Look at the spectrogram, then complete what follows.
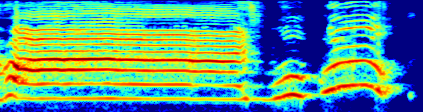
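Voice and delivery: high, loud whooping call; excited shout. Acted. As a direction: shout it like an air horn. Reading comment, mimicking air horn.

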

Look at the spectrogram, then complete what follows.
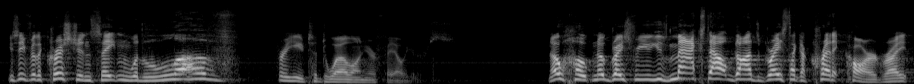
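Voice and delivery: ordinary talk, nothing marked

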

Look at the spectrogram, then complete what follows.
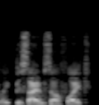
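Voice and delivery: ordinary delivery, nothing marked

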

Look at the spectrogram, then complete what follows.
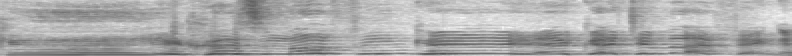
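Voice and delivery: hammed-up bawling through a laugh; mock crying. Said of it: "the guy was crying".

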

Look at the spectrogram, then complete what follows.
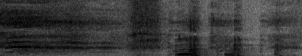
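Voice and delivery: sudden high laugh; burst of laughter. Real, not acted. Storyteller cracking up at his own story, high burst of laughter.

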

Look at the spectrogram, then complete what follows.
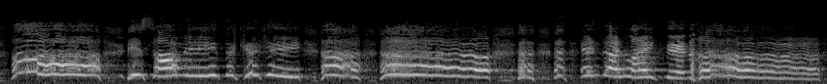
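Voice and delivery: put-on high, loud wailing toddler confession; sobbing it out like a little girl caught; toddler falling apart. Little girl caught with cookie crumbs, wailing high and loud. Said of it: "she'd go all the pieces and go".

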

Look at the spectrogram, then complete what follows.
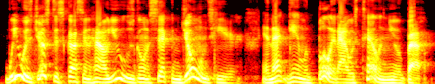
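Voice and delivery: steer them back with exaggerated rises and falls; swamp witch Zoraida. Voices Zoraida steering the talk back.

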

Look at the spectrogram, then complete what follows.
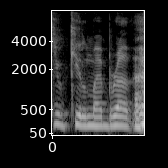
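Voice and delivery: put-on menacing sea lion in a jokey Russian accent. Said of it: "I don't know why I made him Russian".

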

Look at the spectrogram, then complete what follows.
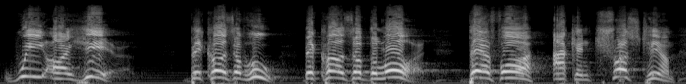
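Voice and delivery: loud, rising preacher's cadence, slow and weighty; preaching at full force. Acted. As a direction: preach it out to the congregation. Preacher building to a climax.

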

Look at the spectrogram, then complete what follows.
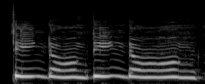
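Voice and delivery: high singsong ding-dong; doorbell imitation. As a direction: chime it out like a doorbell. Imitates doorbell as company arrives.

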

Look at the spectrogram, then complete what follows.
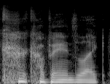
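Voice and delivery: normal talking voice

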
